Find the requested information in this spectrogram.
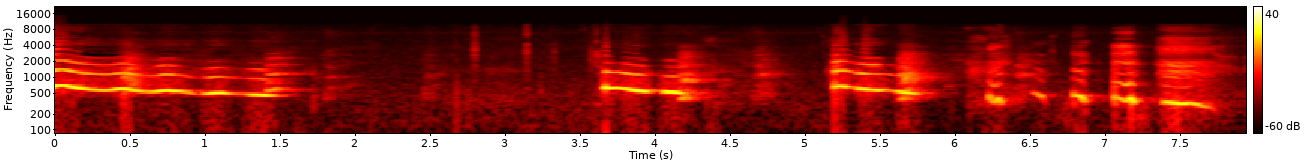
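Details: Norwegian Elkhound Maddie and a Husky singing together: a wavering falling howl, a quiet gap, then short downward howls and choppy yelping notes toward the end.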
